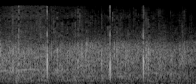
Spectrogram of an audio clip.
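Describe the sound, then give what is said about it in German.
Audience applause fills the space as a steady wash of many hands clapping, with a few sharper, brighter accents standing out above the even patter. “Also das ist mindestens ein 10-Punkte-Applaus wert.”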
